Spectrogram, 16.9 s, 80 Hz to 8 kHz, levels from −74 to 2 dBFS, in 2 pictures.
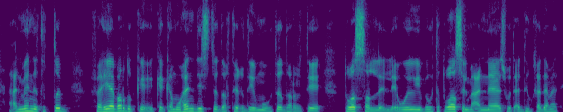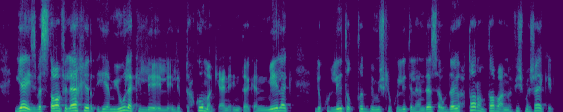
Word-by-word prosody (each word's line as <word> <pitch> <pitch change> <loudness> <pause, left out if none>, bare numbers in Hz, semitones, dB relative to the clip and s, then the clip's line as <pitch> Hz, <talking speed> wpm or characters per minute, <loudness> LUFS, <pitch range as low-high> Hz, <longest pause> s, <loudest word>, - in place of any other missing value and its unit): عن 145 - -3
مهنة 170 -2 +1
الطِب، 170 -1 0 0.3
فهي 165 +2 +4
برضو 180 -1 +1
ك - - -8
ك 140 - -5
كمهندس 160 +4 0
تقدر 155 -4 -6
تخدمه 130 0 -4
وتقدر 135 0 -6
ت 120 0 -3 0.3
توصَّل 145 -3 +4
ل 130 0 -5
ل - - -3
و 140 +1 -2
وتتواصل 155 +1 +2
مع 115 -5 -1
الناس 130 +1 -1
وتقدِّم 145 +4 -8
خدمات، 140 +5 -6 0.3
جايز، 195 -7 +7
بس 160 +1 +4
طبعًا 195 +2 +8
في 185 - -5
الآخر 200 0 +6
هي 155 +1 -3
ميولك 175 +5 +2
اللي 135 -3 -2
اللي 125 +1 -6
اللي 130 0 -8
بتحكمك، 160 - -1
يعني 115 +3 -4
أنت 125 -3 -6
كان 125 - -7
ميلك 195 +5 +3 0.3
لكُلِّية 150 +4 -1
الطِب 160 -3 -5
مش 140 +2 -5
لكُلِّية 145 +3 -7
الهندسة 140 +3 -1
وده 140 +4 +1
يُحترم 200 +1 0
طبعًا 175 0 0
ما 130 0 -7
فيش 170 +3 -9
مشاكل. 155 - -4
150 Hz, 165 wpm, -24 LUFS, 135-170 Hz, 0.3 s, طبعًا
